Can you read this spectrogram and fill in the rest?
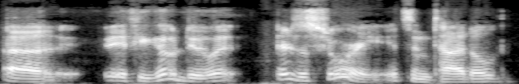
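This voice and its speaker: A man's voice: mid-range voice, sing-song, measured pace, creaky, husky. A man with a mid-range voice chats casually as a comedy podcast co-host. The recording is a little dull and lo-fi.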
